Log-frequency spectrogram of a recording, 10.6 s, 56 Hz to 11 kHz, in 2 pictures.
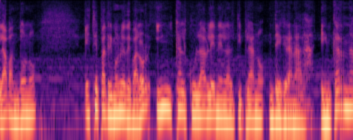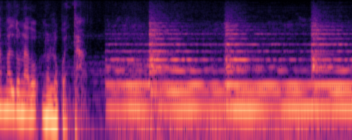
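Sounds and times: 
speech: 0.0 - 6.6
church bell tolling: 6.9 - 10.5.

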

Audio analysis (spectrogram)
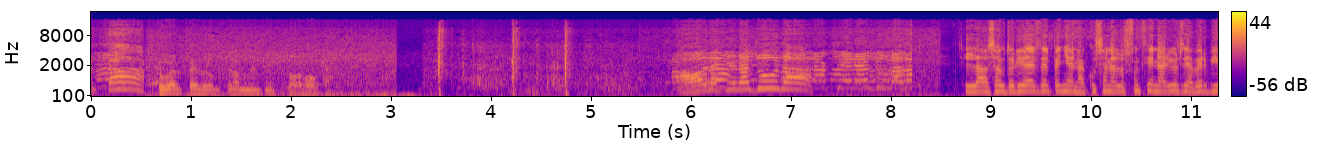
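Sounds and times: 
steady outdoor noise: 0.0 - 11.2
speech: 0.2 - 2.6, 5.9 - 11.2
sharp loud cracks: 3.3 - 5.7.

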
